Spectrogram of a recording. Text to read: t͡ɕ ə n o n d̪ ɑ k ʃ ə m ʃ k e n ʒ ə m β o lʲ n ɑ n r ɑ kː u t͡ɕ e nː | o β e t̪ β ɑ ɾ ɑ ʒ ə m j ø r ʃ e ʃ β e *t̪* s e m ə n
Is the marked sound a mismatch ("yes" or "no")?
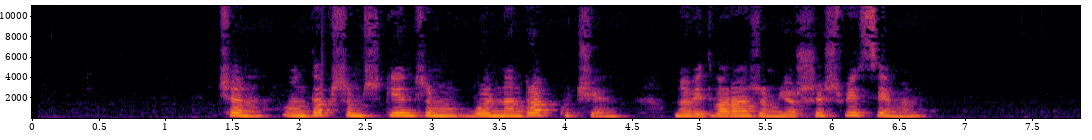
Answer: yes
